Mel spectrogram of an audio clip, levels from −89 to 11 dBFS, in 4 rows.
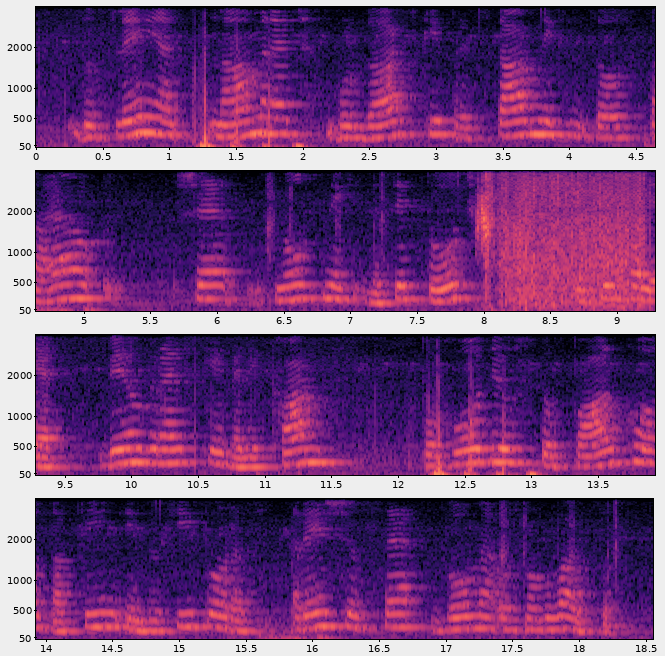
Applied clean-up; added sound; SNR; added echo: none; Fire; 5 dB; reverberation time 0.4 s.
